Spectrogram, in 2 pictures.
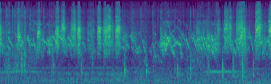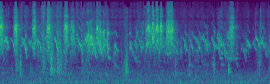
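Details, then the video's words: Chorus of young chickens chirping as they play and eat: shrill, quick downslurred cheeps from many birds at once, mixed with bursts of tapping and scratching clicks. "Cute Little Chicks Chirping Sounds| Beautiful Chicks Playing and Eating"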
